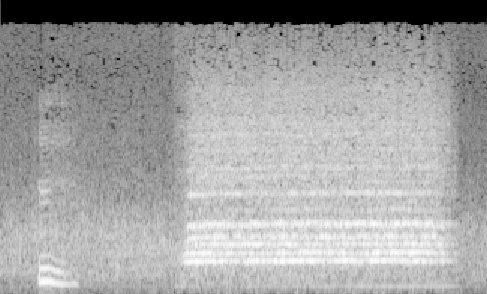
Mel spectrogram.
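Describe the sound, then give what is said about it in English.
A train rumbles along steadily, and after a brief low tone near the start, a loud, sustained whistle with a bright harmonic chord blares for about four seconds before cutting off as the train enters a tunnel. “After what seemed an eternity of silence between us, the train entered a tunnel.”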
